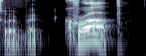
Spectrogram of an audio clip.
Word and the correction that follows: croup: said. – Oh, croup.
